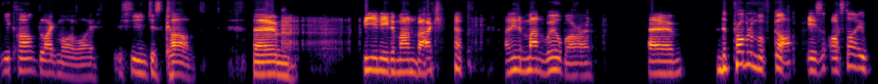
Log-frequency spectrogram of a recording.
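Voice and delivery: ordinary talk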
